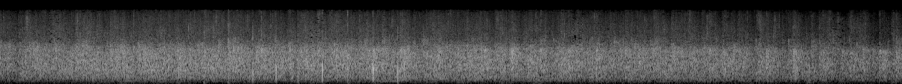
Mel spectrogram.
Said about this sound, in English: I couldn't be any more pleased with you, boys and girls, so absolutely delighted, and I think we want to give you another big round of applause as well.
